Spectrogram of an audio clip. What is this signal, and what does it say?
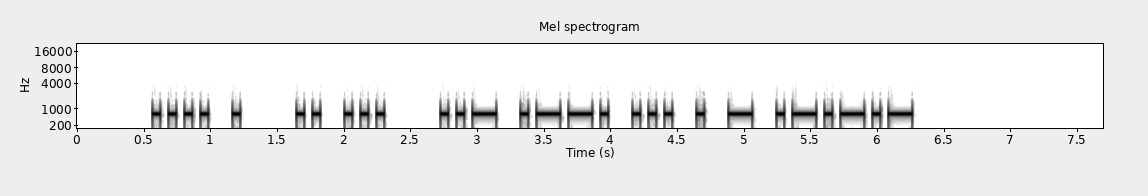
Morse code, heard as a keyed tone, about 20 wpm, 700 Hz. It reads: HE IS UPSET.
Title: Additional Easy Phrases 20wpm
